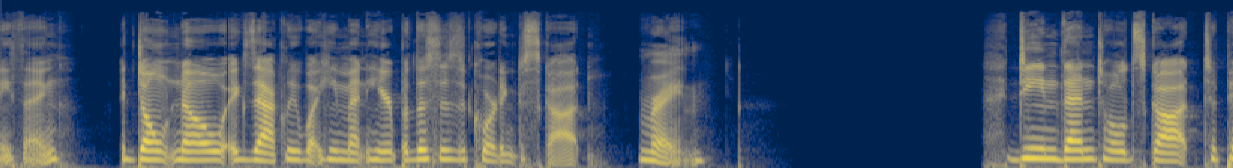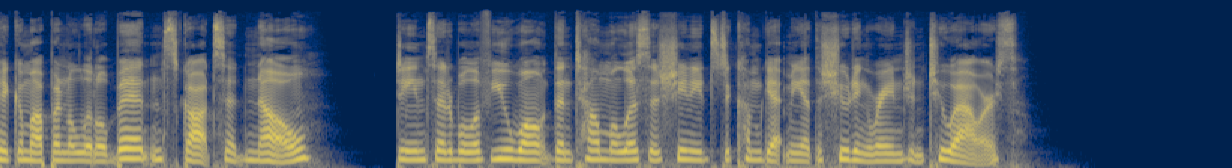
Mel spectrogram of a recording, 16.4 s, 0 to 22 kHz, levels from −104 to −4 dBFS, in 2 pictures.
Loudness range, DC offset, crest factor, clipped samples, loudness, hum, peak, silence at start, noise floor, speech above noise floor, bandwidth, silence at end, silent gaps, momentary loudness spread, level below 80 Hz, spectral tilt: 6 LU; under 0.1%; 18 dB; under 0.1%; -20 LUFS; none; -2 dBFS; 0 s; -55 dBFS; 35 dB; 16 kHz; 1.45 s; 5.31-6.54 s, 10.76-10.86 s; 10 LU; -46 dBFS; -4.5 dB/octave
